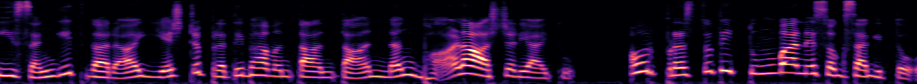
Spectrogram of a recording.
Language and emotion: Kannada, surprised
